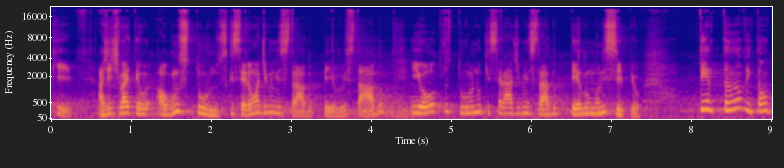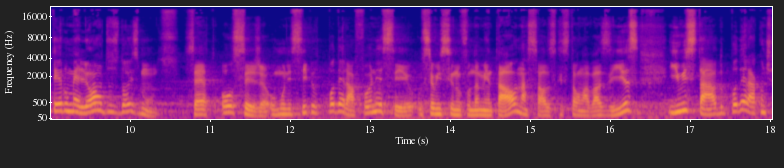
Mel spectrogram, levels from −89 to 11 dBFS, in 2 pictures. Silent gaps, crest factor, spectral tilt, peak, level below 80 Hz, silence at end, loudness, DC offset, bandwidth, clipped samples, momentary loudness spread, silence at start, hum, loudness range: none; 18 dB; -5.5 dB/octave; -2 dBFS; -46 dBFS; 0 s; -19 LUFS; under 0.1%; over 20 kHz; under 0.1%; 8 LU; 0 s; none; 2 LU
